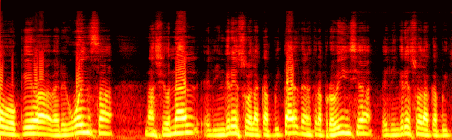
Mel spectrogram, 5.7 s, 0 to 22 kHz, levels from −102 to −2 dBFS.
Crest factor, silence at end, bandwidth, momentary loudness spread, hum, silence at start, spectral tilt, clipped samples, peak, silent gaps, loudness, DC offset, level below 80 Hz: 14 dB; 0 s; 8 kHz; 8 LU; none; 0 s; -9.5 dB/octave; under 0.1%; -4 dBFS; none; -17 LUFS; under 0.1%; -54 dBFS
